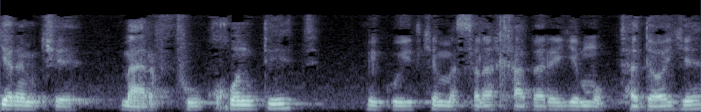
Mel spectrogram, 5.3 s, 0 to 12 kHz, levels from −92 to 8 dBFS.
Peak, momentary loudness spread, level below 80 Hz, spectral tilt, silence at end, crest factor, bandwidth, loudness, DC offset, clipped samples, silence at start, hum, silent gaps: 0 dBFS; 8 LU; -62 dBFS; -6 dB/octave; 0 s; 20 dB; 7.8 kHz; -21 LUFS; under 0.1%; under 0.1%; 0 s; none; none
